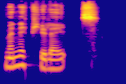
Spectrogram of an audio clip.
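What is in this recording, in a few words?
"manipulates", British English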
